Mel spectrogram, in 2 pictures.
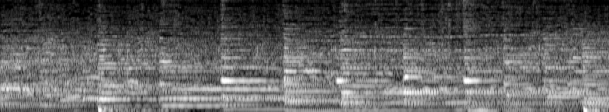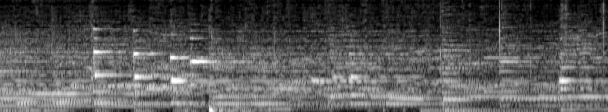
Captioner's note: applause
